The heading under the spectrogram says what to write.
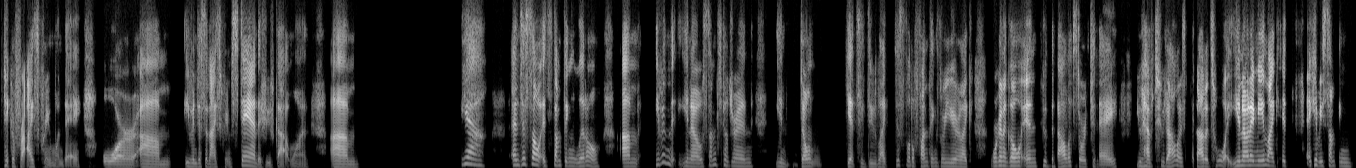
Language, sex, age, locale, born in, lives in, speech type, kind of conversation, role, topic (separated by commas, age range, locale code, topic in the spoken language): English, female, 40-44, en-US, United States, United States, conversation, advice, advisor, How can I make my days more spontaneous?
